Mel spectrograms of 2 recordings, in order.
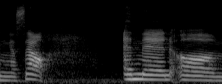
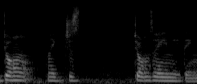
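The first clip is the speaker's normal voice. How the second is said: softly imitating a brother's hush; retold hushing; 3 semitones lower, 9 dB quieter, faster than usual. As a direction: keep it down, mock-secretive shushing. Brother shushing the scared children.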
